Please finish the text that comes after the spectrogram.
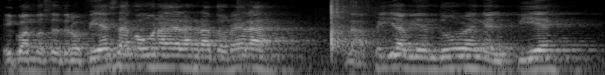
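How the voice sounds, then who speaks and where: A man's voice: on the high side, moderate pace, background noise. A male pastor preaching earnestly in a church, speaking straight to the congregation. His voice rings through a roomy hall with a long tail and is picked up from far off. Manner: earnest, addresses the congregation as brethren. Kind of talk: sermon with storytelling.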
